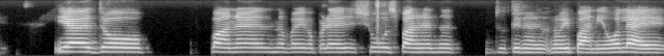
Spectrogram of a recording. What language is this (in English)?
Punjabi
